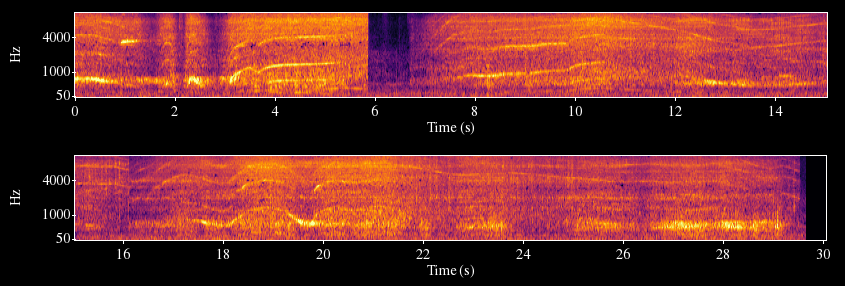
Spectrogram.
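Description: Electric hand drill boring screw holes through a wooden frame strip. Its motor whine rises and falls in pitch as the speed and load change, with a short drop about six seconds in.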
